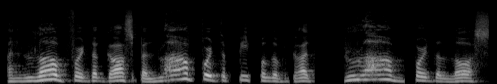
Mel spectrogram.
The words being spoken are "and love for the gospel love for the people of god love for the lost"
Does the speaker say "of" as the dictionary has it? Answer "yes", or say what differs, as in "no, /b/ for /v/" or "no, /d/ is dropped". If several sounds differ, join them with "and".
yes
